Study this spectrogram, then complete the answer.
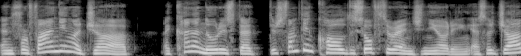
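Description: A woman's fairly high voice in a Korean accent, fairly quick with very wide pitch swings, on a very clean recording with a silent background. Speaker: AI researcher and professor. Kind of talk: interview, explanatory conversation. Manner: hesitant, uses fillers.

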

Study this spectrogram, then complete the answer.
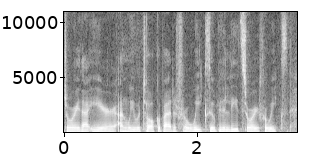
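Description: A woman with an Irish accent, very fast, her pitch very deep and low. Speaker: news reporter. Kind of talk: interview.

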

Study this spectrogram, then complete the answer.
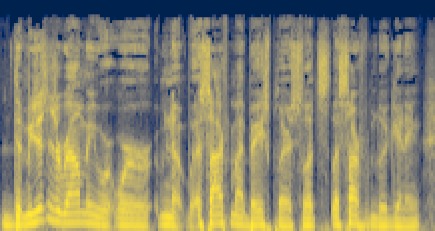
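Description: A man talks in a plain, everyday voice at medium pitch. His pace is moderate and his pitch variation ordinary. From US Pacific Northwest, Seattle. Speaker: blues rock musician. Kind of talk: interview. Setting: studio.

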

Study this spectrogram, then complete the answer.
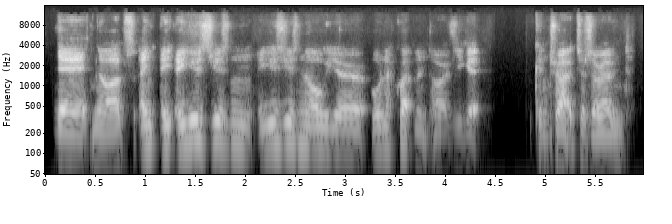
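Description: A man speaks with a Scottish island accent. His pitch is medium, with ordinary variation. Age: 20s. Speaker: podcast host. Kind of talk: casual interview chat. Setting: video call.

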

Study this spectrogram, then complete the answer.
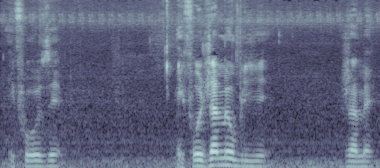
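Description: A man at medium pitch speaks at a fairly slow pace, somewhat breathy, with fairly even intonation. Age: 50s. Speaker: business owner. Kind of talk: casual chat.

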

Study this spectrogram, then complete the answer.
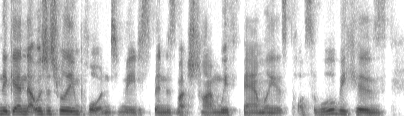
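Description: A woman with an Australian accent speaks in a very deep, low voice with fairly even intonation. The recording is very clean, with a silent background. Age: 20s. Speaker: bridal gown designer. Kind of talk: interview. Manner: casual.

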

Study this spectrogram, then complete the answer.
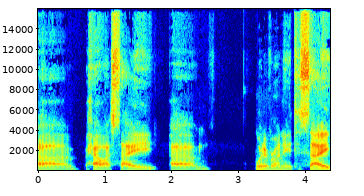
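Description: Very deep and low, a man's voice in an Australian accent holds a monotone, flat intonation on a very clean recording with a silent background. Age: 40s. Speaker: freelance copywriter. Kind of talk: casual interview chat. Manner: hesitant, many fillers.

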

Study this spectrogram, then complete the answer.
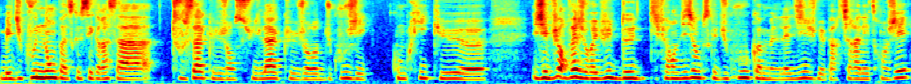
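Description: At a fairly quick pace, a woman with a fairly high pitch and a dark, mellow, somewhat breathy tone speaks in monotone, flat intonation, captured in a very clean recording with a silent background. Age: 20s. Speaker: former business-school prep student. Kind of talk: casual chat.

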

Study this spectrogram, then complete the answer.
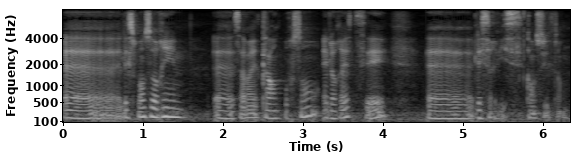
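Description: A woman speaks at a very slow pace. Long, frequent pauses break up her speech. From Morocco, Agadir. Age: 20s. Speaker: social entrepreneur. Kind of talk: interview. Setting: studio. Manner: halting, many hesitations.

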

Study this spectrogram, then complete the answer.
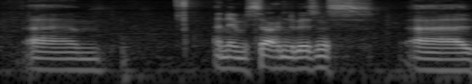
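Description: Over noticeable background noise, a man with a Cork accent talks in a monotone, flat intonation at a fairly low pitch. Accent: Cork Irish. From Cork, Ireland. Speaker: brewery co-founder. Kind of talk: casual interview.

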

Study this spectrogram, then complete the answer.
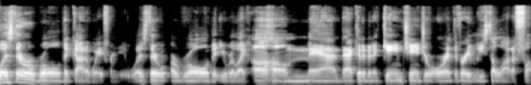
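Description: A man with an American accent talks at a fairly quick pace with hardly any pauses. His loudness swings widely. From New York. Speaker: podcast host and actor. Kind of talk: interview.

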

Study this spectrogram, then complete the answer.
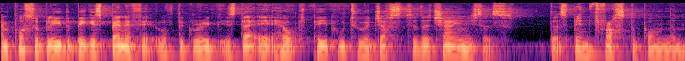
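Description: Here a man with a British accent and a dark, mellow tone speaks at a moderate pace in a fairly low pitch with ordinary pitch variation. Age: 50s. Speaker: podcast host and cardiac arrest survivor. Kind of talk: solo monologue podcast. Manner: hesitant, with fillers.

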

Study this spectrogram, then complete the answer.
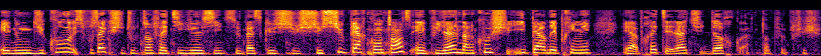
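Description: This woman's medium-pitched voice is somewhat breathy, with ordinary pitch variation and big swings in loudness. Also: moderate pace. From France, Avignon. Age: 20s. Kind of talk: casual chat.

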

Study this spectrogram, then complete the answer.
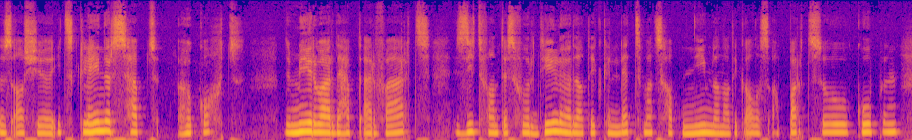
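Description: Speaking at a very slow pace with a Flemish accent, a woman has a medium pitch, a dark, mellow, somewhat breathy tone and flat, monotone intonation, recorded with a dry, close sound and no echo. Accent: Flemish Dutch. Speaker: entrepreneur, founder of a social media agency. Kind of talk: casual interview.

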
